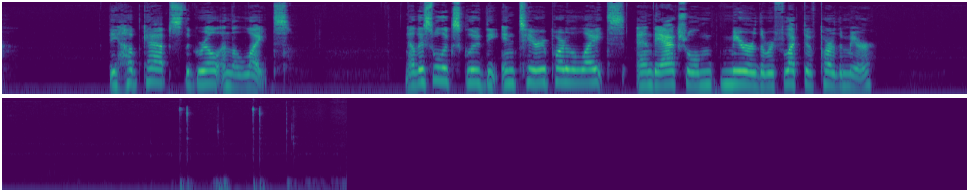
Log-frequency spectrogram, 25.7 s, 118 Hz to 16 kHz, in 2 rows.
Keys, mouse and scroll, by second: 15.1 right click, 16.0 shift+right click, 17.7 alt+shift+right click, 17.9 ctrl+z, 18.0 scroll up 1, 18.1 shift+middle click, 18.5 alt+shift+right click, 18.7 scroll down 1, 19.3 alt+shift+right click, 19.6 scroll down 1, 19.7 shift+middle click, 20.0 typing, 20.3 middle click, 20.7 middle click, 21.6 shift+right click, 21.8 shift+right click, 22.5 shift+right click, 22.9 middle click, 23.5 shift+right click, 23.9 alt+shift+right click, 25.1 ctrl+z.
